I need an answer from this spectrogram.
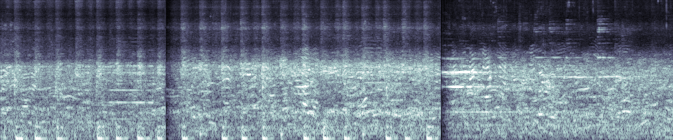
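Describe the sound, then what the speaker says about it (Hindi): A large crowd at the Kali Mata temple in Gwalior, a steady babble of many voices chattering close around, with a few brief cuts in the sound. "आज मंदिर में भीड़ बहुत ज़्यादा है"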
